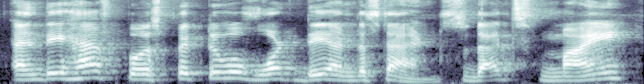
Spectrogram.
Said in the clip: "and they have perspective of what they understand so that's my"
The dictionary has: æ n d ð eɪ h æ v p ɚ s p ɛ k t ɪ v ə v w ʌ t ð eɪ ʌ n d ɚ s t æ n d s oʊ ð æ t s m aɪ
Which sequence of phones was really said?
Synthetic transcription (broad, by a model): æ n d eɪ h æ v p ɚ s p ɛ k t ɪ v ə v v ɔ t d eɪ ʌ n d ɚ s t æ n d s oʊ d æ t s m aɪ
